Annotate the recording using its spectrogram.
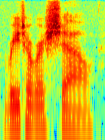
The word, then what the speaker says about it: Rita Rochelle: To get a copy, just write to me, Rita Rochelle. My name is spelled R-I-T-A. Rochelle is R-O-C-H-E-L-L-E.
